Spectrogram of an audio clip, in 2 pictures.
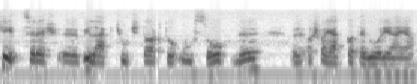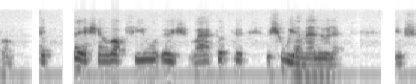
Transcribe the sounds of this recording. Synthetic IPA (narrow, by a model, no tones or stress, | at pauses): keːt̪sɛɾɛʃvilaːkt͡ʃuːt͡ʃt̪ɒrt̪oːʔusoːnøː | ɒʃɒjaːt̪kɒt̪ɛɡoːɾijaːjaːbɒn | ɛɟt̪ɛjːɛʃɛnlɒpfijuːʔøːiʃʋaːlt̪o̞t̪ːøøːʃuːjɛmɛløːlɛ | eːʃ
